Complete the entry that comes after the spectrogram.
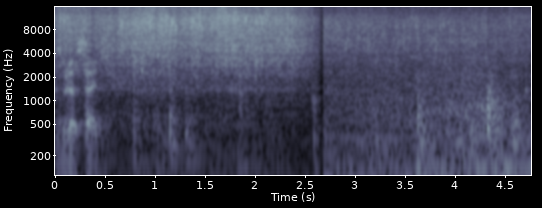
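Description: Onions and garlic sizzling steadily as they fry in hot oil in a pan. There is a sudden brief break about two and a half seconds in, after which a low rumble sits under the sizzle.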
